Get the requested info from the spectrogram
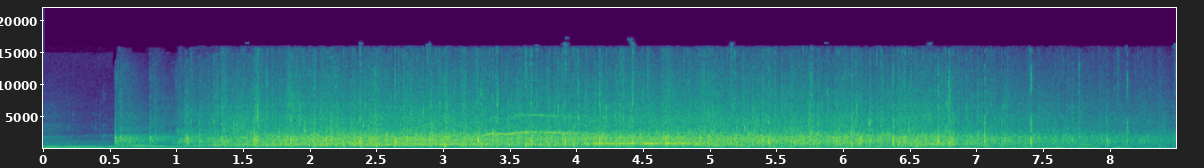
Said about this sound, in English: As the crowd cheers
